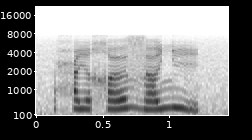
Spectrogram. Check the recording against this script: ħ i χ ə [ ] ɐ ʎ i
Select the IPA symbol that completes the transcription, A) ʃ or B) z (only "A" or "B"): B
